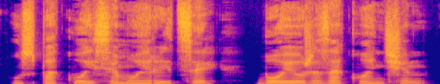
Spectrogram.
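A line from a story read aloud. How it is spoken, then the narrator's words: Soft whisper. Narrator (Russian): мягкий шепот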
